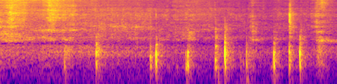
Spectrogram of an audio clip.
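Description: Spoon scraping and clinking in a pot as tomato sauce is stirred into Mexican rice, a series of sharp knocks under a soft steady sizzle, close and alone.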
